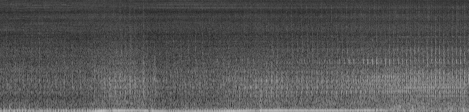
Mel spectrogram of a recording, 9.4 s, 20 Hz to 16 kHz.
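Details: 1979 Mustang Ghia 5.0 V8, stored three years, at idle: uneven tapping knock about three per second over a lumpy idle; definite engine knock, cause not yet found.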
